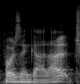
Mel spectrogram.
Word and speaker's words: Porzingis: I know, it's Porzingis.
